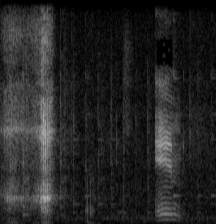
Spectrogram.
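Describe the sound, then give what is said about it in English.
A child's voice imitates a pig's oinking in two short, close bursts: a rough snorting grunt first, then a wavering, squealy oink after a brief pause. “Yay, you are really getting piggy with that animal,”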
